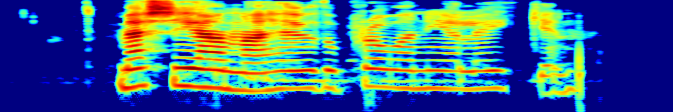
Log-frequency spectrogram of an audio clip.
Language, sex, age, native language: Icelandic, female, 13, Icelandic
